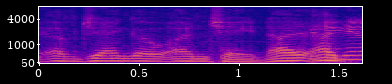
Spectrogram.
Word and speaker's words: Django: I know the D is silent. Django.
